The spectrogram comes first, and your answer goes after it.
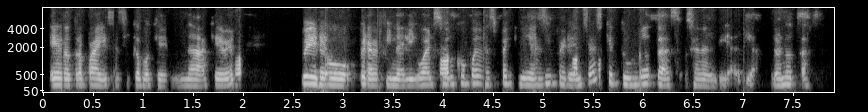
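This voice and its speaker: A woman's voice: mid-range voice, little pitch movement, brisk, a little mellow, no echo. Emphatic woman on a dull-sounding mic. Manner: emphatic, searching for words, many fillers. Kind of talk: casual chat. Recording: dull, slightly muffled mic.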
